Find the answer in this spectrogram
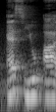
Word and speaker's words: sur: The another set of words, the 2 words which sound similar here on your screen are sur, S-U-R. If you see, that's the pronunciation is sur.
